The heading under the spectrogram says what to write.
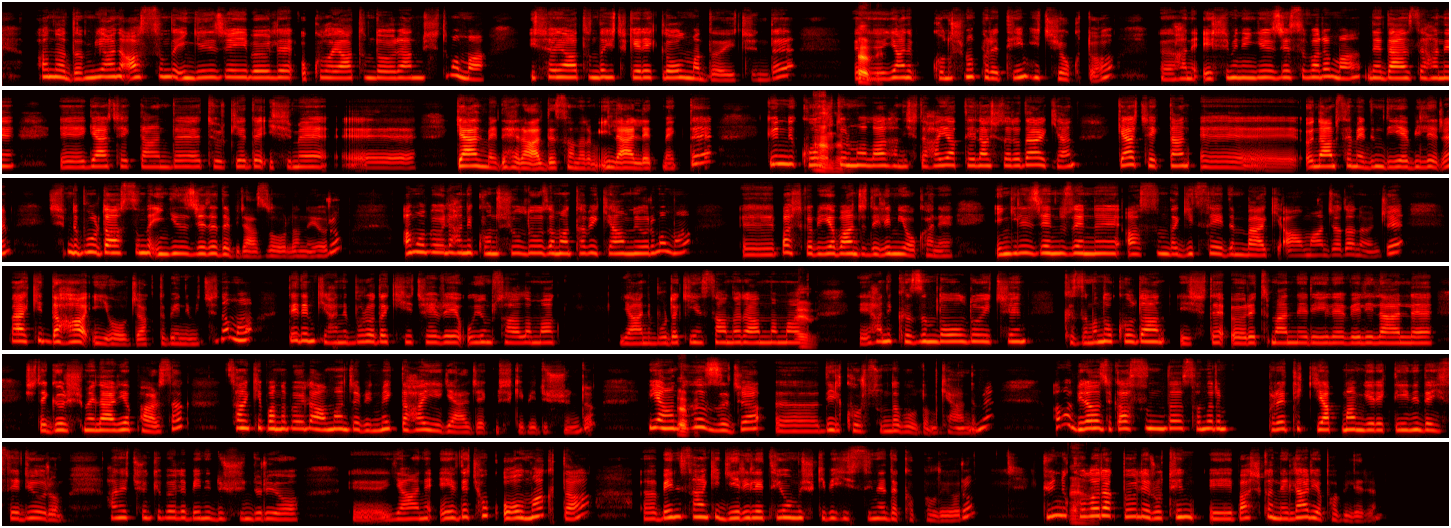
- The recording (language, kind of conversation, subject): Turkish, advice, Yeni işe başlarken yeni rutinlere nasıl uyum sağlayabilirim?
- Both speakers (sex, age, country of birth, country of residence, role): female, 35-39, Turkey, Austria, user; male, 30-34, Turkey, Greece, advisor
- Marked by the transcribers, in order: unintelligible speech; other background noise; tapping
